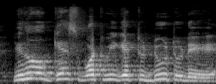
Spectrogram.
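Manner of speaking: put-on childlike enthusiasm. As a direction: tease the surprise happily. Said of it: "she was just enthusiastic".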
